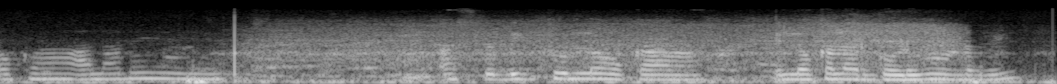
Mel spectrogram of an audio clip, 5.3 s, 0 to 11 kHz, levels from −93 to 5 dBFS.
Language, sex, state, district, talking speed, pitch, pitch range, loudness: Telugu, female, Andhra Pradesh, Guntur, 115 wpm, 200 Hz, 185-210 Hz, -19 LUFS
